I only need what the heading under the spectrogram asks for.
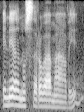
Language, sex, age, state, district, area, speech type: Gujarati, female, 45-60, Gujarat, Amreli, urban, spontaneous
